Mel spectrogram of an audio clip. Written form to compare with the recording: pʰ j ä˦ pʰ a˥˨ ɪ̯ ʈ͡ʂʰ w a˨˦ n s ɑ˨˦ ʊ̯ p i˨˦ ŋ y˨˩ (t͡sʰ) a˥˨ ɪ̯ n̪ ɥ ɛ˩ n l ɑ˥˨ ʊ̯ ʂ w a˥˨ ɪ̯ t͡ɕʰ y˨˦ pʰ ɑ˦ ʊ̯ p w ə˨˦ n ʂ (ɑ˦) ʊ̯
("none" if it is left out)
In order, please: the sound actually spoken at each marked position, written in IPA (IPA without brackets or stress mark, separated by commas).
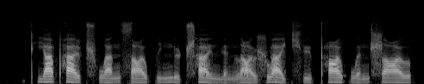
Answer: ʈ͡ʂʰ, ɑ˦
